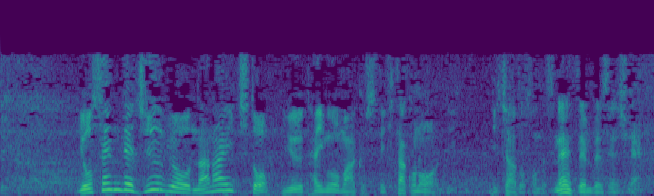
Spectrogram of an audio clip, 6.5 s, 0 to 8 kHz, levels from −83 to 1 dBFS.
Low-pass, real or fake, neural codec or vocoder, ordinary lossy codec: 7.2 kHz; fake; vocoder, 22.05 kHz, 80 mel bands, WaveNeXt; MP3, 24 kbps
